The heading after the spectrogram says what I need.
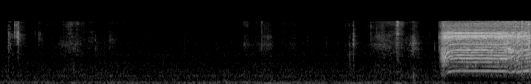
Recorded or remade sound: recorded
